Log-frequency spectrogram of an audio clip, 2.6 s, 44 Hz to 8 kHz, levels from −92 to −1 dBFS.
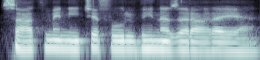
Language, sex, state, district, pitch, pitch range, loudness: Hindi, male, Karnataka, Bangalore, 115 Hz, 110-120 Hz, -15 LUFS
